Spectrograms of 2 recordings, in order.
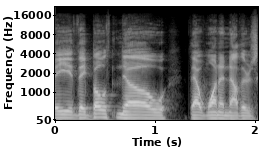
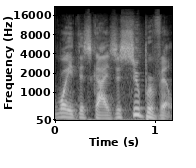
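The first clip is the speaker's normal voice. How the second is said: ordinary talk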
